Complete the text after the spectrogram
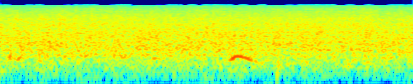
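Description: A shallow stream flows and babbles nearby.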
